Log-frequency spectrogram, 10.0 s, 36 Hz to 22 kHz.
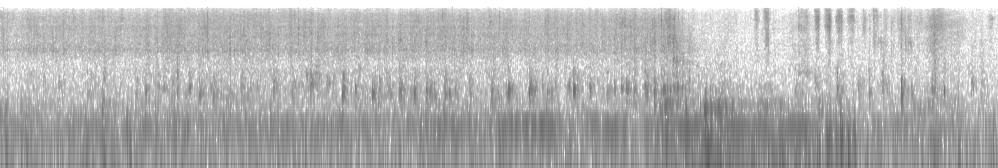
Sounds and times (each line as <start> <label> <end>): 0.0 Superworms squirming in a box with fine sand 7.0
